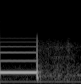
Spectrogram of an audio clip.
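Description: A telephone line tone signals an incoming call on a phone-in question line: a steady, clear beep holds briefly, then cuts off with a sharp click, leaving faint line hiss.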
